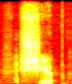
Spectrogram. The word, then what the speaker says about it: ship: No, sorry, I mispronounced the word chip. – It's hard. Ship.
